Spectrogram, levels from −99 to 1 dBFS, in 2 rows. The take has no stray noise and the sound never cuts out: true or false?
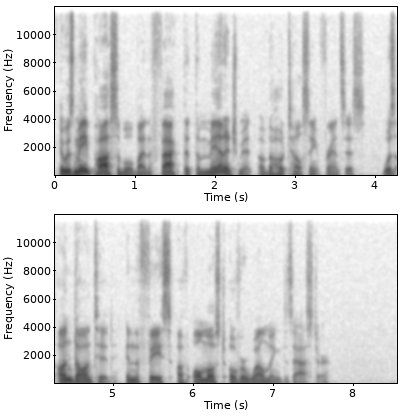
true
